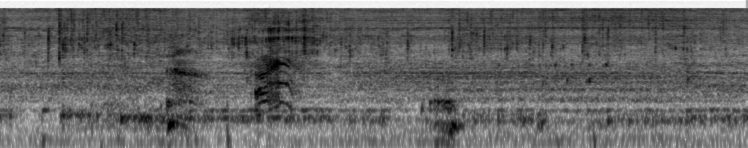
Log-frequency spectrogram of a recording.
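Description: Bathroom sink faucet running steadily into the basin, an even hiss of water.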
